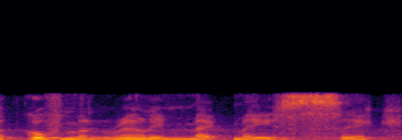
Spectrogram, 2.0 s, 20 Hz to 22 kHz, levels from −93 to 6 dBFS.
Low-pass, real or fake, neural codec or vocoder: 7.2 kHz; real; none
